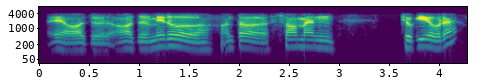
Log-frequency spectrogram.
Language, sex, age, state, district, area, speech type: Nepali, male, 30-45, West Bengal, Kalimpong, rural, conversation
